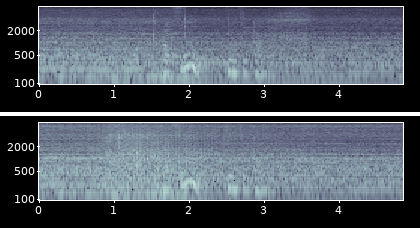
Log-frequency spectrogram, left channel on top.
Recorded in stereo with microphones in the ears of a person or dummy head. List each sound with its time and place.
0.0 s an engine running: 60° right (ahead or behind), 1.4 m
1.6 s a woman speaking: 15° right (ahead or behind), 0.9 m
